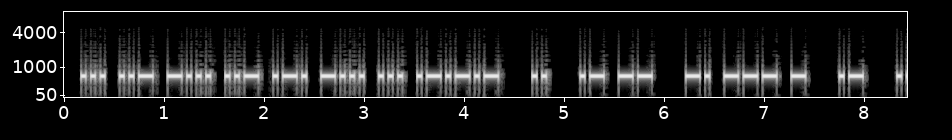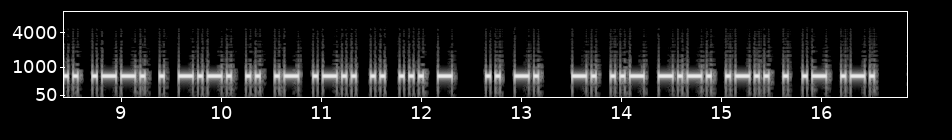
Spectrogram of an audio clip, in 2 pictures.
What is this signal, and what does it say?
Morse code, heard as a keyed tone, about 25 wpm, 610 Hz. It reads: SUBURBS. I AM NOT A SPECIALIST IN NUCLEAR
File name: 2011-07-mp3 / n39 THE 3.11 2 25wpm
